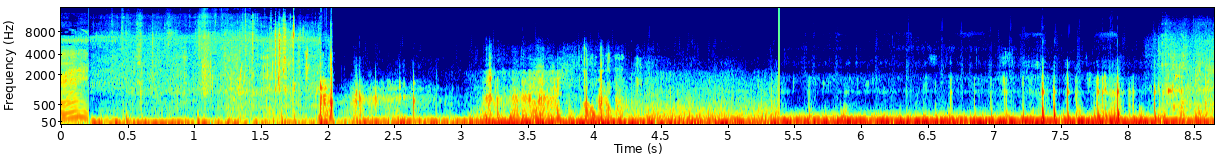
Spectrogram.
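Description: Muffled underwater sound from a camera dipped in a stream: a deep, steady rumble of moving water with many small knocks and clicks. It turns muffled about two seconds in, as the sound goes underwater.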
